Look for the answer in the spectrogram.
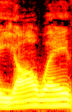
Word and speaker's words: Yahweh: Phonetically, we would say Yahweh the way I have it there.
